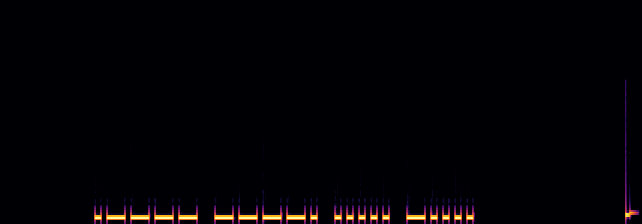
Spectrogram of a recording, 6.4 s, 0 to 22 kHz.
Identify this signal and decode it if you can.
Morse code, heard as a keyed tone, about 20 wpm, 700 Hz. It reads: 1956
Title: Numbers - 4-Digit 20wpm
